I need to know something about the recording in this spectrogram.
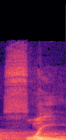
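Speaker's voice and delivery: "Sli" as a heavy sad with i, like "swi"; thickened sad. Shown as a demonstration.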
